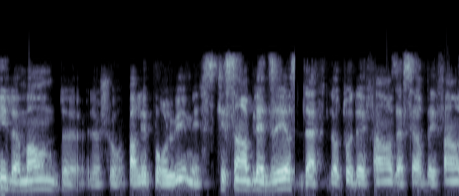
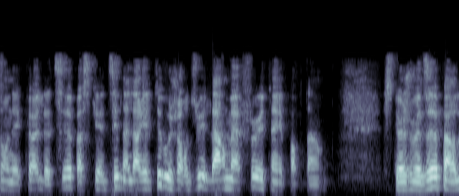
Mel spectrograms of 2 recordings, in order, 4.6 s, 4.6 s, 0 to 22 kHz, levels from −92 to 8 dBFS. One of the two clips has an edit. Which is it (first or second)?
first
